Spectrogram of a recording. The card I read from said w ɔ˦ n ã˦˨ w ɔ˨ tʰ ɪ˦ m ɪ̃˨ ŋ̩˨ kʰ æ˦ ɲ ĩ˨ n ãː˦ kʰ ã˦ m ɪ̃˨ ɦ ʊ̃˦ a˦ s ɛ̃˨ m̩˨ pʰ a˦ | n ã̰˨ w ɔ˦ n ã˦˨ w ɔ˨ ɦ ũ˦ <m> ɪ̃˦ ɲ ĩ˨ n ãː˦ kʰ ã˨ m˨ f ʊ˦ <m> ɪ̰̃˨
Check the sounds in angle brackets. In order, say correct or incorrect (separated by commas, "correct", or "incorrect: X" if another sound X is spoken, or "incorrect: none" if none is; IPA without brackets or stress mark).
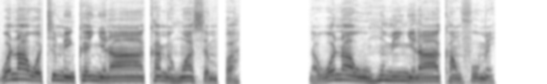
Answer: correct, correct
